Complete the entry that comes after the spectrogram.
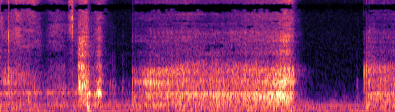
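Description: Long natural nails and fingertips tap and scratch the top edge and front face of a medium, closed, hollow brown corrugated cardboard shipping box lying on a table. A couple of quick, sharp taps come first, then a long, rasping scratch with a papery midrange hiss. After a brief quiet gap, the scratching starts again.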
